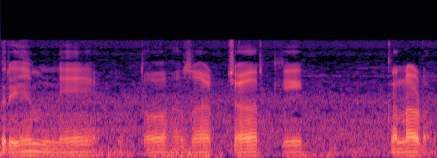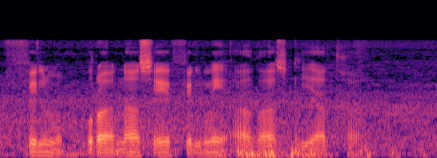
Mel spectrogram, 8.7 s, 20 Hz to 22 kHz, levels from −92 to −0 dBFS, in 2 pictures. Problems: constant background noise, low volume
